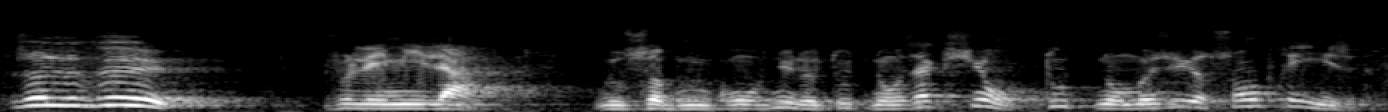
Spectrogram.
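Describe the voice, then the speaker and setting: A man's voice: fairly high pitch, sing-song, moderate pace, a little mellow, lo-fi sound, slight background noise. A man playing a scheming former valet in a classic stage comedy, insistent and laughing as he coaxes his master. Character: Dubois, scheming former valet, confident and bossy. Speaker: actor in radio play.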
